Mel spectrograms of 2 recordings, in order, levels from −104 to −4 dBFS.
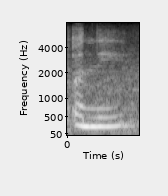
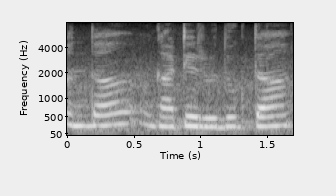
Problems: constant background noise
